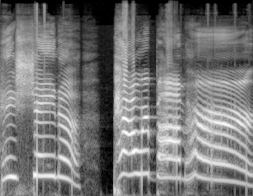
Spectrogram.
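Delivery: mock very slow loud high yell, 'her' stretched long. Retelling a wrestling match moment: imitating Derek yelling. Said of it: "as loud as he could, he goes".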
